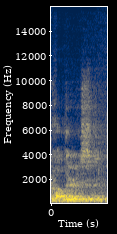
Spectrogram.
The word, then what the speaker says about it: Colliers: Am I pronouncing that correctly, Colliers?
